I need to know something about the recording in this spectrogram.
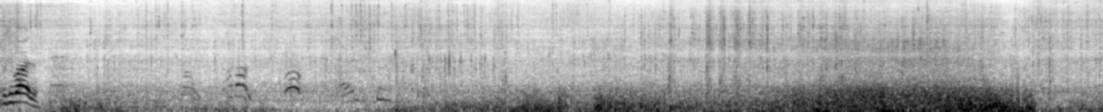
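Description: Wind rushes past the microphone, growing louder with speed.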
